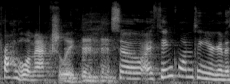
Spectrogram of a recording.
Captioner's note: laughs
